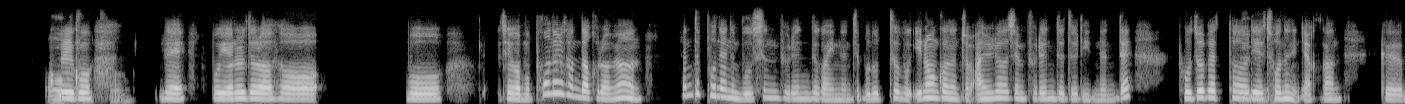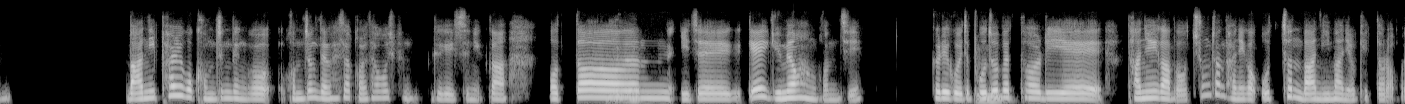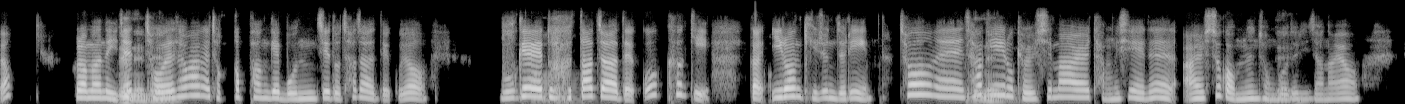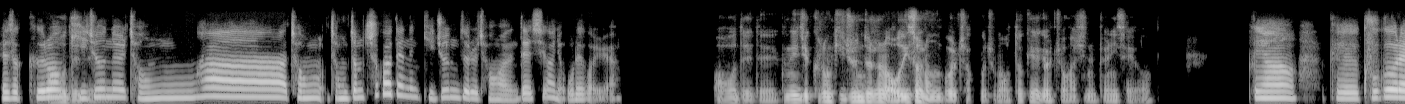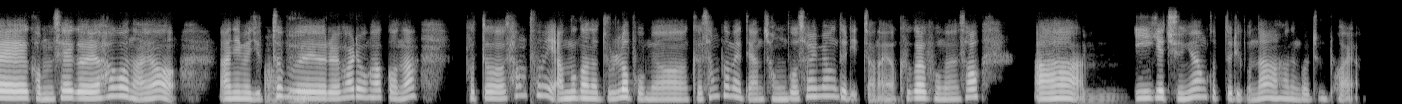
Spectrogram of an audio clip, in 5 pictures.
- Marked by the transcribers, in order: tapping; laughing while speaking: "무게도"; other background noise
- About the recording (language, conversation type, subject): Korean, advice, 쇼핑할 때 결정을 미루지 않으려면 어떻게 해야 하나요?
